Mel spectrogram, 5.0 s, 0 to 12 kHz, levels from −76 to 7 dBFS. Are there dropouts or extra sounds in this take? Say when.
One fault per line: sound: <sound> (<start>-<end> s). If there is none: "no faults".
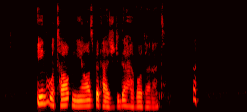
sound: laugh (3.8-4.0 s)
